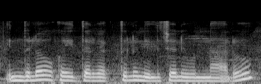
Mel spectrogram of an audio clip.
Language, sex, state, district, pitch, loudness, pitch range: Telugu, female, Telangana, Komaram Bheem, 180 Hz, -13 LUFS, 165-195 Hz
